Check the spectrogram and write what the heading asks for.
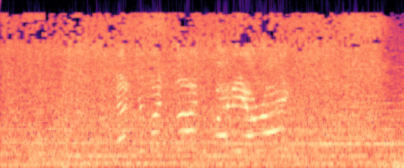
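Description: Jet ski engine running at speed with hissing water spray, over a held, tense orchestral score. A man's voice yells about a second in, for a couple of seconds. The engine and spray noise cut off suddenly at the end.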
